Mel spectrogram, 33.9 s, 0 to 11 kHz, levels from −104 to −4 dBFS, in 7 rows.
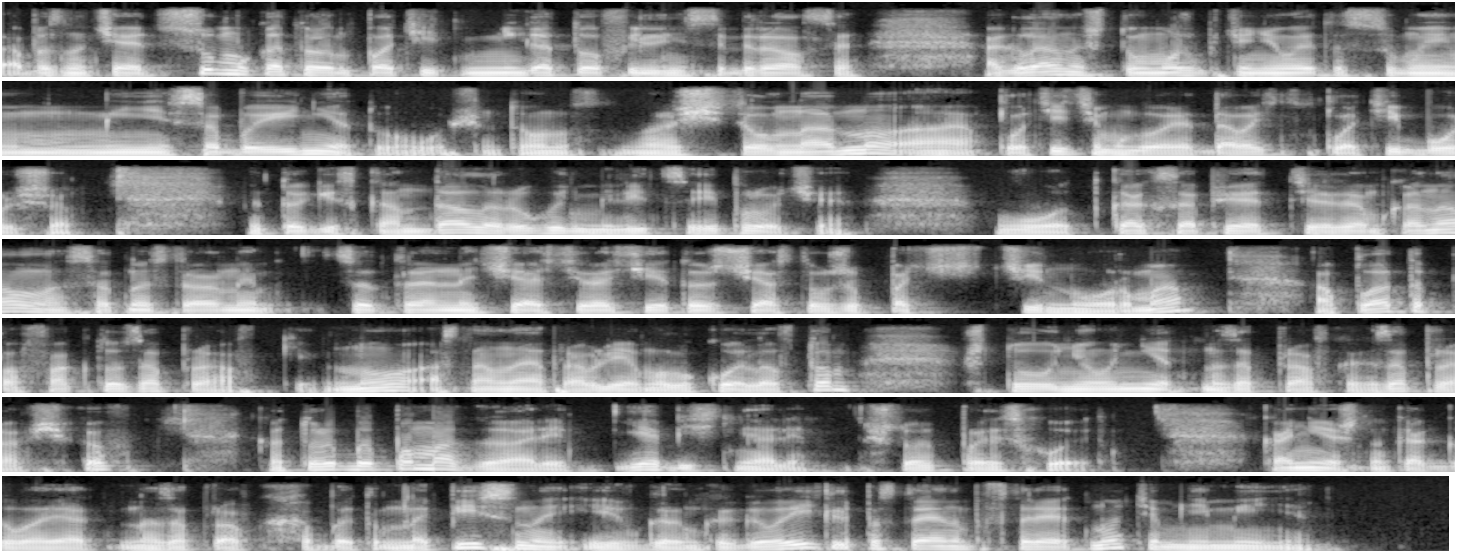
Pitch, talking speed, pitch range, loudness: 95 Hz, 180 wpm, 90-105 Hz, -14 LUFS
